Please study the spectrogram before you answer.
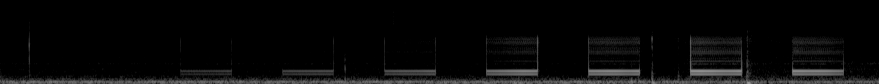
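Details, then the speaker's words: Stanford dorm room telephone calling its own 836-exchange number: clean two-note tone pulsing about once a second, half on half off; ordinary busy signal. "So there's a busy signal because I called myself."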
